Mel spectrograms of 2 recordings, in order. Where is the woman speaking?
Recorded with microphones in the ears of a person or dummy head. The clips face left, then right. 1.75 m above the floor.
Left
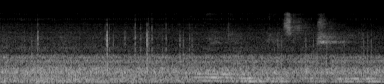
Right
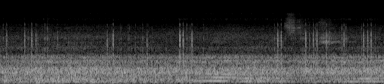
75° left (ahead or behind), 3.5 m.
